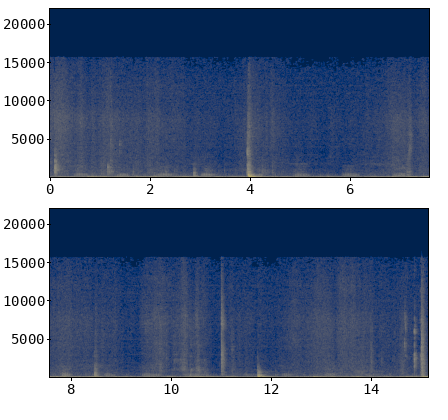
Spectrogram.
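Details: Gaia, a pregnant long-haired tabby cat, purring indoors in the evening while being petted and scratched; a steady low rumbling purr runs throughout, pulsing with her breathing, broken by occasional sharp clicks and rustles.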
